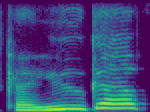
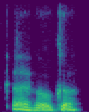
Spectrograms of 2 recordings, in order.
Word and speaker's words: Cuyahoga: She even mentions Cayuga Falls, but she pronounces it wrong. It's Cuyahoga.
